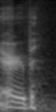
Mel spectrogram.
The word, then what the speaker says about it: herb: No, it's an herb. Silent H.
